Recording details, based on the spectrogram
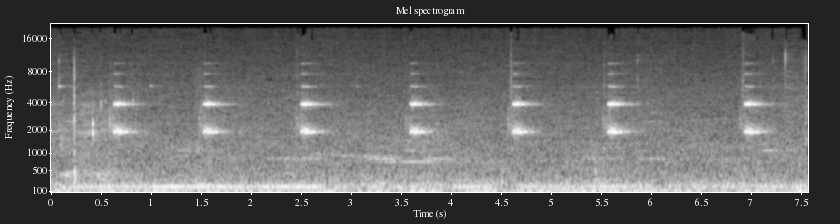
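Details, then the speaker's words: Electrocautery (diathermy) treatment of broken capillaries, thread veins at the corner of a woman's nose, in a live demo: soft high beeps about once a second over a low steady hum as the unit delivers current. "And now I'm just going to treat. So you'll hear a little bleep in the background."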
